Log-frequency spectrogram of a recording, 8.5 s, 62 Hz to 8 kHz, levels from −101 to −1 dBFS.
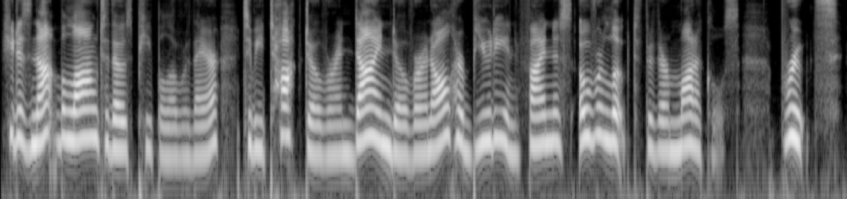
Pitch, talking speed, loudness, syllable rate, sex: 225 Hz, 185 wpm, -18 LUFS, 5.9 syllables/s, female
